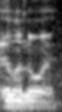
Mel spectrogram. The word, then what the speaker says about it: Illinois: all-state arena in uh illinois but it currently says tva for the the name if you pronounce that s in illinois yeah illinois yeah i've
